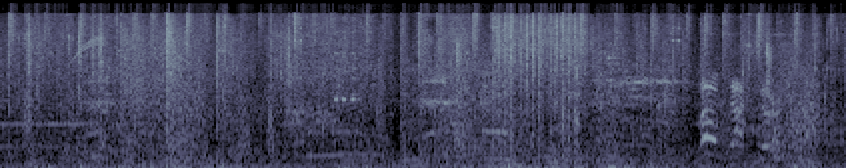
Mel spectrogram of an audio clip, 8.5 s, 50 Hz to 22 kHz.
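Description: Axton's turret firing in Borderlands 2, a dense run of gunfire bursts with crashes and impacts through the whole stretch, a voice talking over the game action.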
